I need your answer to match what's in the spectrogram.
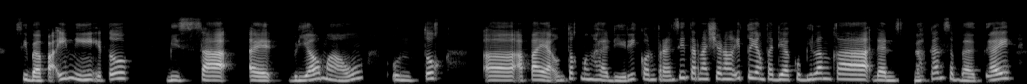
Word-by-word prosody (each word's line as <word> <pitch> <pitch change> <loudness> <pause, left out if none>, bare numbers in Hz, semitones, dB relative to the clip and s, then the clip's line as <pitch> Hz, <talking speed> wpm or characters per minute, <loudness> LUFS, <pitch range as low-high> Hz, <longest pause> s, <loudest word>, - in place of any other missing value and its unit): si 225 - -4
bapak 175 -1 +3
ini 225 -7 0
itu 270 +8 +1 0.4
bisa, 190 +1 +3 0.2
eee, 180 -2 +2
beliau 200 +8 +2
mau 220 +4 -1 0.3
untuk, 195 +7 -3 0.4
eee, 195 0 +4
apa 210 +2 +2
ya, 175 - +4
untuk 230 +9 -5
menghadiri 195 -3 -3
konferensi 220 +3 -3
internasional 250 -1 0
itu 290 +1 -3
yang 260 - -1
tadi 230 -1 0
aku 230 +2 -7
bilang, 260 +4 0
Kak. 230 -2 +5
Dan 190 -2 +2 0.2
bahkan 260 +11 -3
sebagai 205 - 0
215 Hz, 145 wpm, -23 LUFS, 190-250 Hz, 0.4 s, Kak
